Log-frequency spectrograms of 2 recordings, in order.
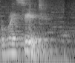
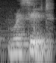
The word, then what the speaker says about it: receipt: It is receipt. So രണ്ടാമത്തെ സിലബിളിലുള്ള P silent ആണ്. So it is pronounced receipt.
